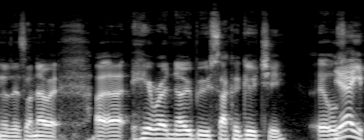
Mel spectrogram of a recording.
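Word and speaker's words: Hironobu Sakaguchi: butcher the pronunciation of this I know it Hiro Nobu Sakaguchi yeah you pronounced avaya yeah yes okay no fantasy fan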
